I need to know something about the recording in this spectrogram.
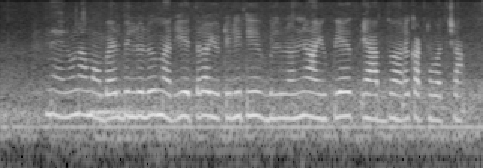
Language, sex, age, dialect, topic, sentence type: Telugu, female, 18-24, Utterandhra, banking, statement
